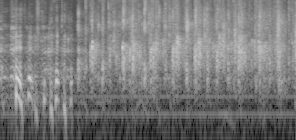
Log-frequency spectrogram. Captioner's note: laughs; applause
